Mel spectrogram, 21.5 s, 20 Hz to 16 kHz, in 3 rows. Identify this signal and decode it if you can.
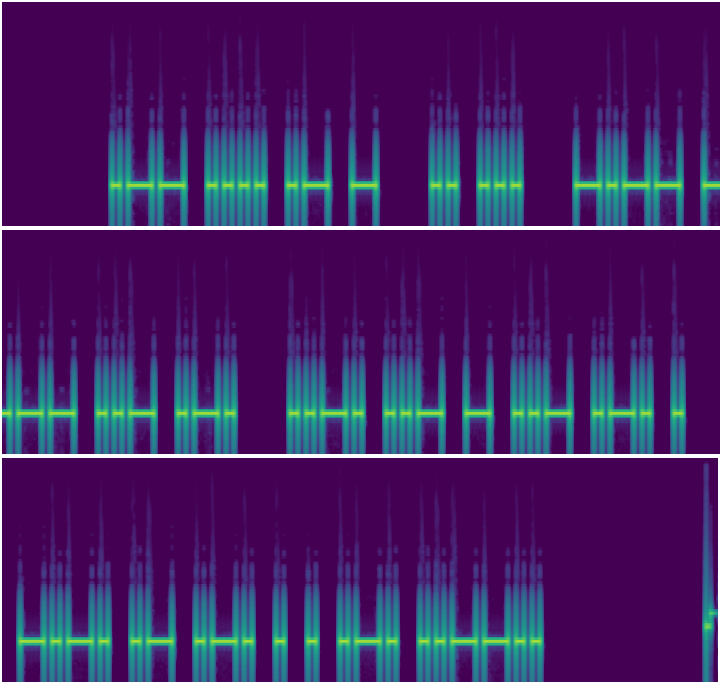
Morse code, heard as a keyed tone, about 15 wpm, 700 Hz. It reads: WHAT IS YOUR FUTURE CAREER?
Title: Sentences from Top 1000 Words 15wpm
